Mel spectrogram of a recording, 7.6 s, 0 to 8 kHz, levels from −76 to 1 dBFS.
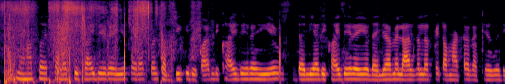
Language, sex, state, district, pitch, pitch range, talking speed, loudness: Hindi, female, Uttarakhand, Tehri Garhwal, 185 Hz, 175-190 Hz, 245 wpm, -23 LUFS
